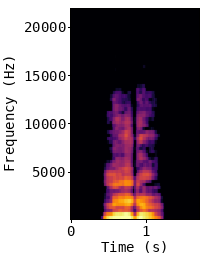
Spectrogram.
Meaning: first/third-person singular subjunctive II of liegen
- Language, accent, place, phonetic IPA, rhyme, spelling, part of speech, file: German, Germany, Berlin, [ˈlɛːɡə], -ɛːɡə, läge, verb, De-läge.ogg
